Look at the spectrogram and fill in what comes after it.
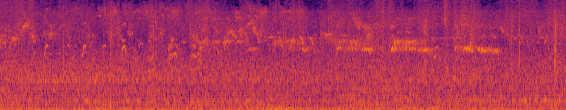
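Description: Birds calling in many short high chirps, with a few longer, drawn-out calls in the second half, over a steady low rumble.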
